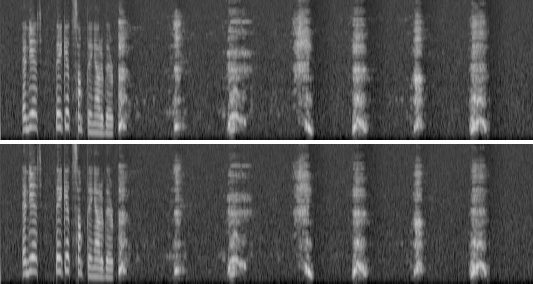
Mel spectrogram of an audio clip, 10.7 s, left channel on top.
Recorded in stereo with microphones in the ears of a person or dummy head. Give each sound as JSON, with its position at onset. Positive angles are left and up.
{"t": 0.5, "sound": "a woman speaking", "side_deg": -5}
{"t": 2.4, "sound": "a gasp", "side_deg": 25}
